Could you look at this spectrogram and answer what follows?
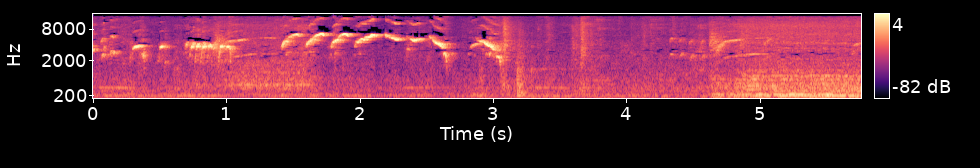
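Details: After moulting, a young male Timbrado canary tests its song with clear whistled notes, then a run of quick rising and falling slurs for about two seconds. Quiet follows, with a low rumble of background noise.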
